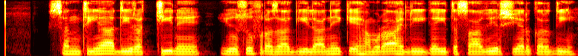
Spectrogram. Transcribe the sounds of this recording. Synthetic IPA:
sɐ̃nt̪ʰijãd̪iːɾɐtːʃine | juːsʊfɾɐzaːɡiːlaːnikeɦɐmɾaːɦliɡɐit̪ɐsaːʋiːɾʃejəɾkɐɾd̪iː

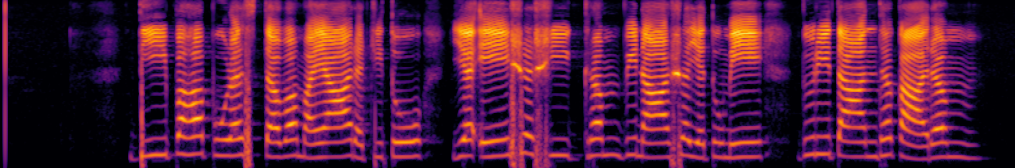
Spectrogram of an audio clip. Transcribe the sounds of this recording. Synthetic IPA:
d̪iːpɐɦɐ̆puɾɐst̪ɐʋɐmɐjaːɾɐt͡ʃit̪oː | jɐʔeːʃɐʃiːɡʱɾɐmʋinaːʃɐjɐt̪umeː | d̪uɾit̪aːnd̪ʱɐkaːɾɐm

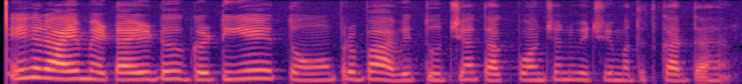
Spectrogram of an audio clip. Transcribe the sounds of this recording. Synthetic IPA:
eɦɾaːjmeːʈaːɪɖɡəʈieːt̪õːpɾəbʱaːʋɪt̪̚d̪ut͡ʃjãːt̪ək̚pɔ̃ːɲt͡ʃənʋɪt͡ʃʋiːməd̪əd̪kəɾd̪a̰ːɦɛ̰ː

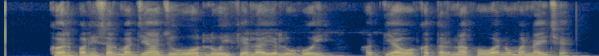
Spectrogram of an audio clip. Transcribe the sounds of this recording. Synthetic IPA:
ɡ̥ʱəɾpəɾisəɾmãd͡ʒjãd͡ʒuʋoloɦifɛlaelũɦojhət̪jaokʰət̪əɾnakɦoʋanũmənajt͡ʃʰe

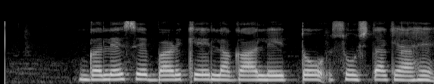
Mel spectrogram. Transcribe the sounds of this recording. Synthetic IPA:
ɡɐlesebɐɽ̤kelɐɡalet̪osoːt͡ʃt̪akjaːɦɛː

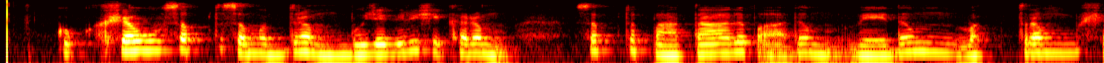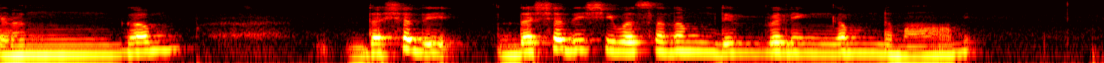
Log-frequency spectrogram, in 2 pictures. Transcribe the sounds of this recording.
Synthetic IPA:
kukʂɐwsɐp̚t̪ɐ̥sɐmud̪ɾɐmbud͡ʒɐɡɾiʃikʰɐɾɐmsɐp̚t̪ɐpaːt̪aːlɐpa̰ːd̪ɐmʋeːd̪ɐmʋɐk̚t̪ɾɐmʃɐɽɐŋɡɐm | d̪ɐʃɐd̪i | d̪ɐʃɐd̪iʃiʋɐsɐnɐmd̪iʋjɐliŋɡɐmnɐmaːmi

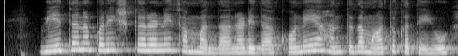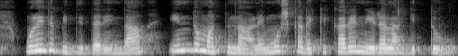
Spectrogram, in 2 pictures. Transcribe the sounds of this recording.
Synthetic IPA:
ʋeːt̪ɐnɐpɐɾiʂkɐɾɐɳesɐmbɐnd̪ʱɐnɐɽɛd̪ɐkonɛjɐɦɐnt̪ɐd̪ɐmaːt̪ukɐt̪ejumuɾid̪ubid̪ːid̪ːɐɾind̪ɐ | ind̪umɐt̪ːunaːɭe̞muʂkɐɾɛkːe̞kɐɾeniːɽɐlaːɡit̪ːu

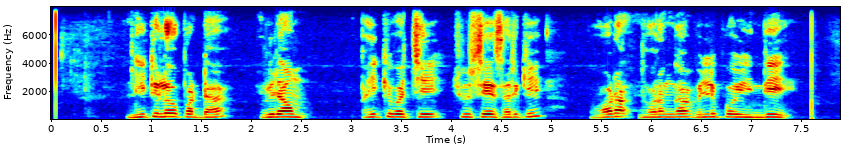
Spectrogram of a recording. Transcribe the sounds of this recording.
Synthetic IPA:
niːʈilo̞ːpɐɖːɐ | ʋiɽɐm | pɐjkiʋɐt͡ʃːit͡ʃuːseːs̬ɐɾik̬i | ɔːɽɐd̪uːɾɐŋɡaːʋe̞ɭːipo̞ːjind̪i

